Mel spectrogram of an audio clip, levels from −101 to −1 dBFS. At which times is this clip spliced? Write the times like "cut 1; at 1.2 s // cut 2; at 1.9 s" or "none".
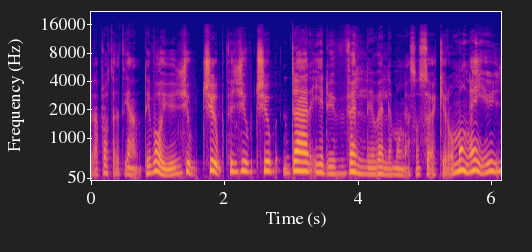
none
